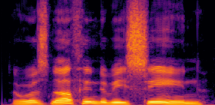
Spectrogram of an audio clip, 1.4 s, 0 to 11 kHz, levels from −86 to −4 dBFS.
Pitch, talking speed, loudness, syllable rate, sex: 155 Hz, 250 wpm, -13 LUFS, 6.3 syllables/s, male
